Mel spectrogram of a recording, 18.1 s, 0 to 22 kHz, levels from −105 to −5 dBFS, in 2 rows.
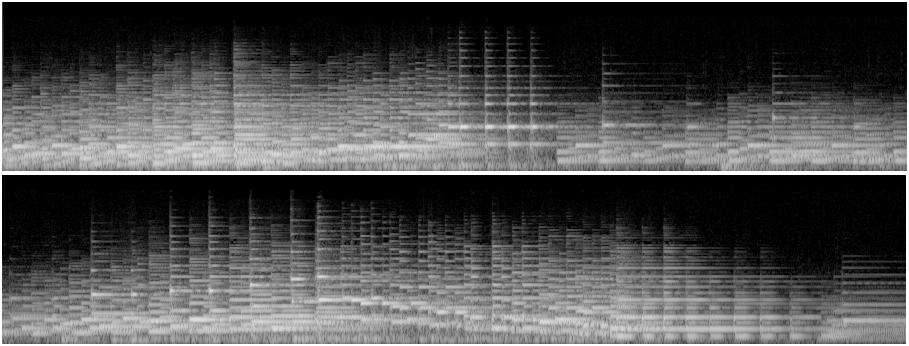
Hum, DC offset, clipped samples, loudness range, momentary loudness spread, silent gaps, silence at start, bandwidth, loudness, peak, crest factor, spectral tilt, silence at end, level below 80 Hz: none; under 0.1%; under 0.1%; 10 LU; 14 LU; none; 0 s; 9.2 kHz; -27 LUFS; -10 dBFS; 16 dB; -7.5 dB/octave; 0 s; -52 dBFS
